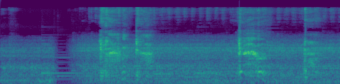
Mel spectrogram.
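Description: Steady running noise of a moving passenger train heard from inside the coach, briefly dipping about a second in, then broken by four short harsh bursts.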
